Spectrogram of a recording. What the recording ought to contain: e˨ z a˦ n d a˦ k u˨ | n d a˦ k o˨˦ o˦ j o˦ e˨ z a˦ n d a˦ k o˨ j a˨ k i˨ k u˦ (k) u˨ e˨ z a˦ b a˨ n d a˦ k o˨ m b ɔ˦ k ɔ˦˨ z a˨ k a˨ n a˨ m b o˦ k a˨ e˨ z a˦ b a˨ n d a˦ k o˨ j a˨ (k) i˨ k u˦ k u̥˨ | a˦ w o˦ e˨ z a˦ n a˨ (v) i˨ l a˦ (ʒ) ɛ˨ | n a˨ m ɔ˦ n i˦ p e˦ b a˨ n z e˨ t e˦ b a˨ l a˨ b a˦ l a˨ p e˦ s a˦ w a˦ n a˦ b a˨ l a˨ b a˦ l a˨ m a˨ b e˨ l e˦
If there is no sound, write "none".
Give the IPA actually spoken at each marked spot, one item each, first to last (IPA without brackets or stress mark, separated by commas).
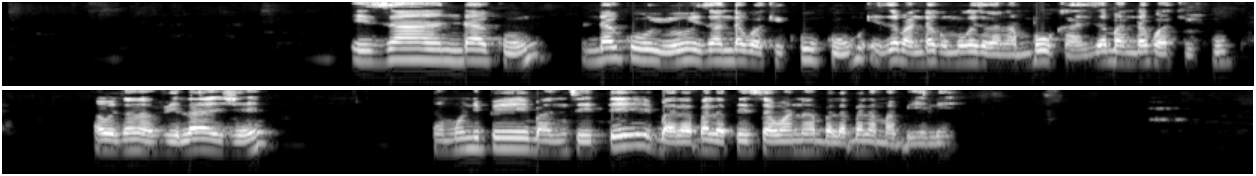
k, k, v, ʒ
